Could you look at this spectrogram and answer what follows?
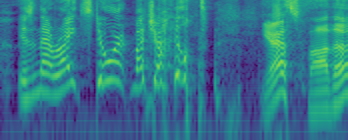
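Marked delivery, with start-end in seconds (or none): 2.6-3.5 put-on British accent. In a parody bit, the son answering his father: british accent. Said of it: "I'm British".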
